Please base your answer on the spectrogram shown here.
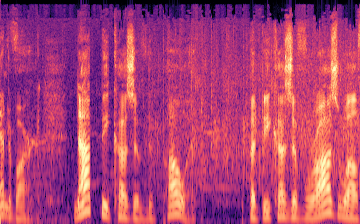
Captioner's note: crowd clapping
